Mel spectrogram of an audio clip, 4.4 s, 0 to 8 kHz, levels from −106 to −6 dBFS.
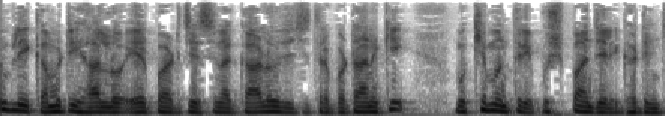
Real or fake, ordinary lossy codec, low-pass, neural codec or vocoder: real; none; 7.2 kHz; none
